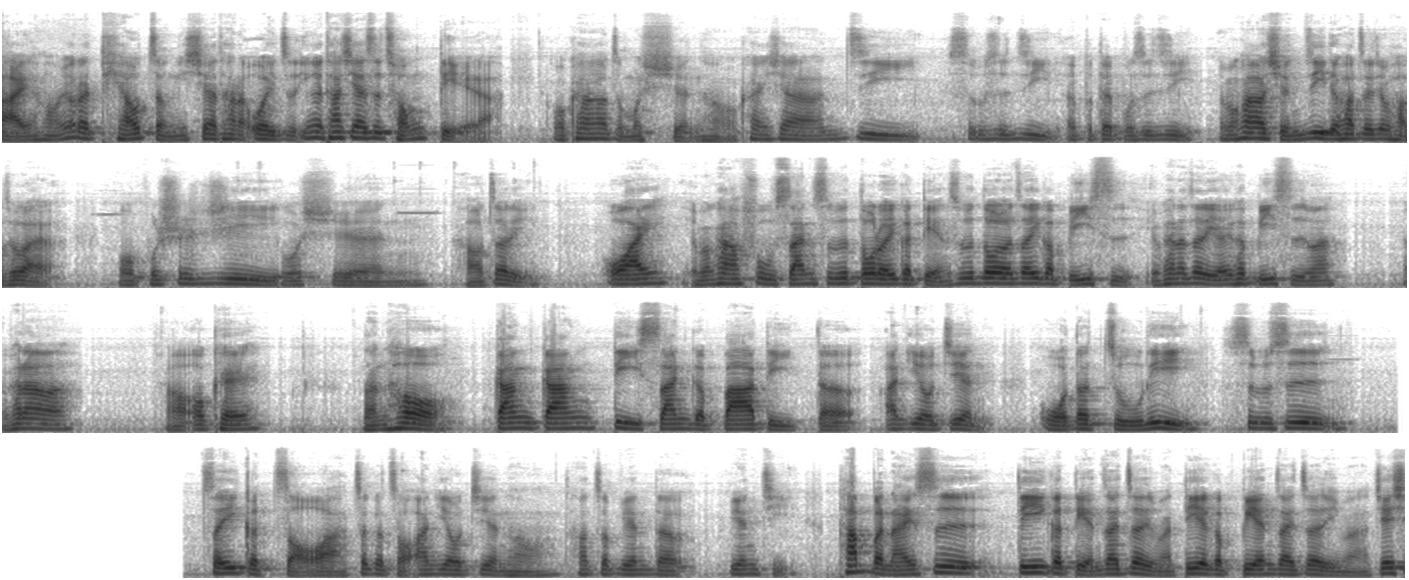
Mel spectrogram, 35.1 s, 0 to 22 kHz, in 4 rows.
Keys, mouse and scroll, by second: 0.0 scroll down 2, 1.0-1.9 middle drag, 2.9 scroll down 2, 6.0 click, 10.2 click, 11.2 click, 12.0 click, 13.4-13.8 scroll up 1, 18.4 click, 19.2 scroll down 1, 19.5 middle click, 20.0 scroll down 1, 20.6 shift+middle click, 21.6 click, 23.2 right click, 24.9 click, 26.8 click, 27.3 click, 27.6 click, 28.8 right click, 30.7 click, 31.5 middle click.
